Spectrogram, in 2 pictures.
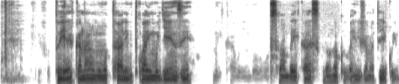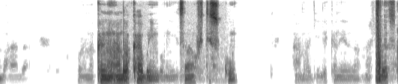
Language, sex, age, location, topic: Kinyarwanda, male, 25-35, Nyagatare, finance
